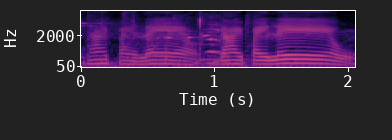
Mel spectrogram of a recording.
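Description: A woman giving lively amateur commentary on a seven-a-side football match, shouting player names again and again as the play moves. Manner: lively, rapid repeated calls of player names. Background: music.

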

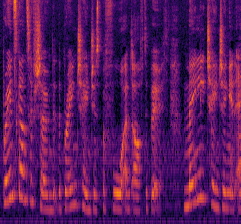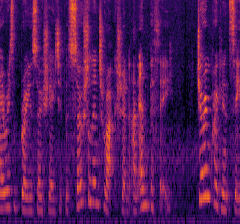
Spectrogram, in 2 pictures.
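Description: A young woman hosting a science explainer video, delivering a scripted, upbeat explanation in a clear voice. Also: on the high side, a little hiss or hum.

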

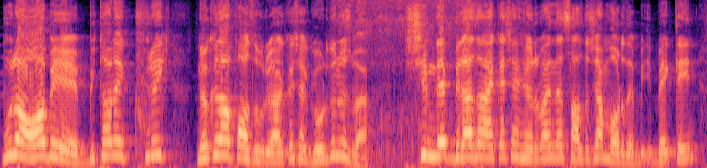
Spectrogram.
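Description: A young man giving excited let's-play commentary to his viewers, exclaiming at every new find and talking straight to his audience. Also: high voice, fast talker, soft background music. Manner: excitable, keeps addressing viewers as friends. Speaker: gaming YouTuber.

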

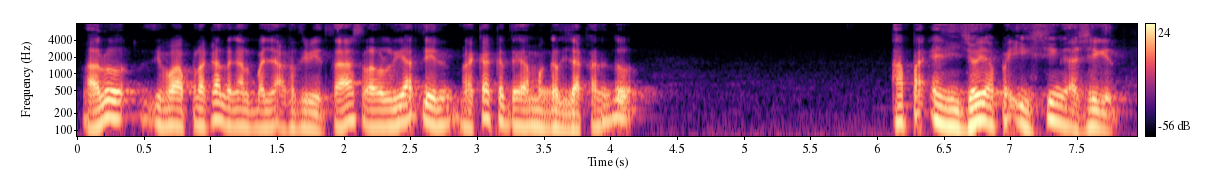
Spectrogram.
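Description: Fast-talking gravelly older man. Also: medium pitch, dark tone. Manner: explains with examples from his grandchildren. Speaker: talent mapping expert. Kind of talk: casual talk show conversation.

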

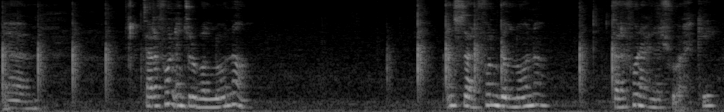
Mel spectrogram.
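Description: A woman's voice: a little high, quick pace, long pauses. A young woman chatting casually to her viewers, self-mocking and swearing oaths often. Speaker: vlogger. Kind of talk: casual vlog chat to viewers. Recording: somewhat far from mic, faint background noise.

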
